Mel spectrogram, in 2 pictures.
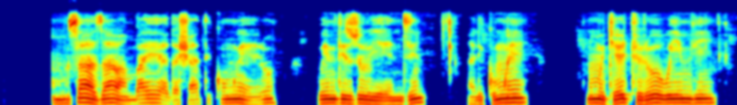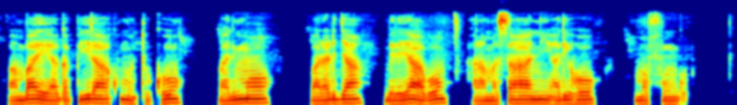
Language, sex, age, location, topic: Kinyarwanda, male, 25-35, Huye, health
